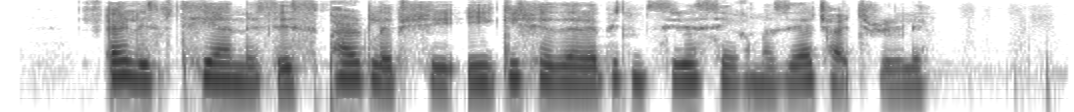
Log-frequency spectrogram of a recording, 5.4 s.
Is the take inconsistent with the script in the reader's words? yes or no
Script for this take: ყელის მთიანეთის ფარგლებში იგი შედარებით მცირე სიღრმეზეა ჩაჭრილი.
no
